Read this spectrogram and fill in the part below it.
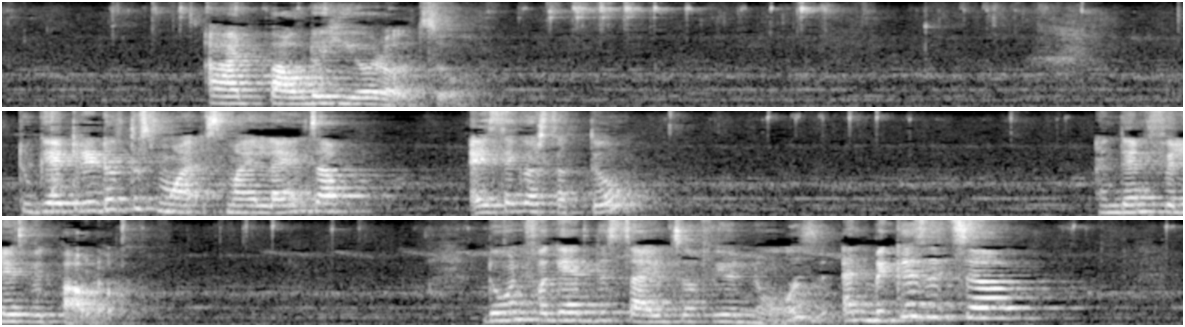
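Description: A young woman talks calmly and closely, in short bursts with pauses.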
